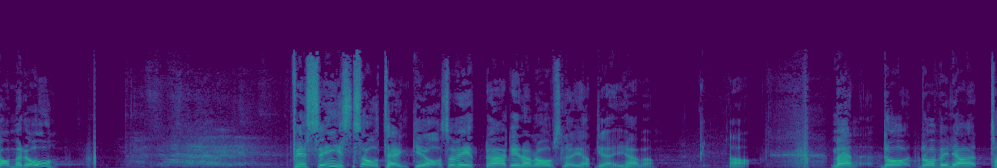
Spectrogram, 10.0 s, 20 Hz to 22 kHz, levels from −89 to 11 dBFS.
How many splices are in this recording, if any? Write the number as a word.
three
